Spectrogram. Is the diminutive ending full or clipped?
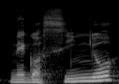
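full. The full diminutive ending is pronounced. "um negócio pequeno, negocinho"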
